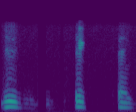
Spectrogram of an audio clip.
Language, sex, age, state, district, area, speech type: Urdu, male, 18-30, Uttar Pradesh, Saharanpur, urban, conversation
